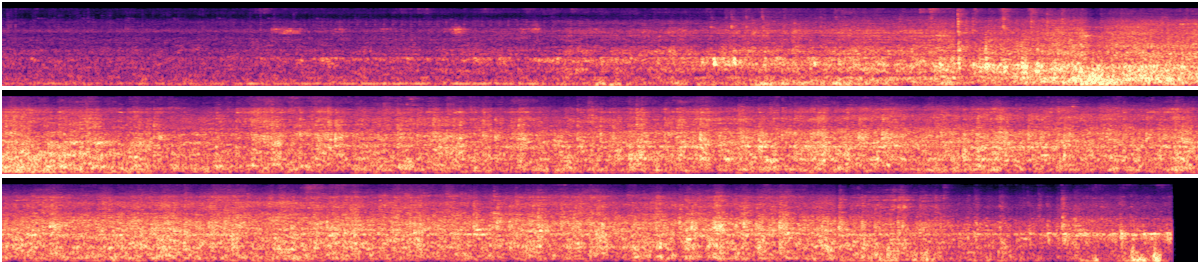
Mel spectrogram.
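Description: Train running on the rails: a rushing of wheels and wind that builds over the first four seconds or so, then holds steady and loud.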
